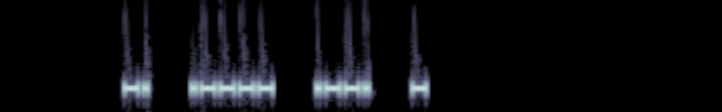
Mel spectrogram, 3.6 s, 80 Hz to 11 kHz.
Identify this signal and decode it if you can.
Morse code, heard as a keyed tone, about 52 wpm, spaced as for 29 wpm, 700 Hz. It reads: N1PT
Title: USA Call Signs - 4 Characters - 3x Character Spacing - 50wpm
